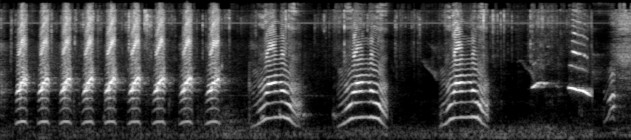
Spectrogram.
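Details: Javan myna, a recording meant as a training master for other birds: eight short, nasal harmonic notes in a steady row, then three loud, arched squawks, and a brief thin whistle at the end.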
